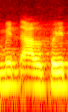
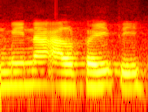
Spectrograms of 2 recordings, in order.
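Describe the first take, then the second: First: A closed min, then a separate al sound. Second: A full vowel, then a separate al sound. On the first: "bukan min al baiti" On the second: "bukan mina al baiti"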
